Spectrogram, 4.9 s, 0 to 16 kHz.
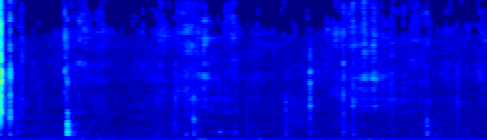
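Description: Long pink fingernails press and tap the sticks and buttons of a hollow black plastic Sony PS3 controller held in both hands. Quiet, dry plastic clicks and light taps scatter throughout, with one sharper click near the start, over a steady low hum. Each click stops almost instantly, leaving no ring.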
